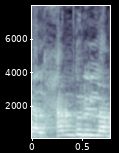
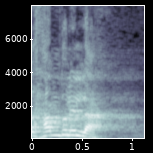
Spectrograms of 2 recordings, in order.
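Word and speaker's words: الحمد لله: হায়ে Houthi, এটাকে বলে বড় হা। উচ্চারণ কোথা থেকে করতে হয়? মাঝখান থেকে। মাশাআল্লাহ। এখানে যদি আপনি আলহামদুলিল্লাহ বলেন, অর্থ হচ্ছে সমস্ত প্রশংসা কার জন্য?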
